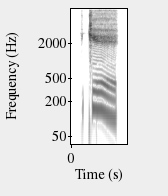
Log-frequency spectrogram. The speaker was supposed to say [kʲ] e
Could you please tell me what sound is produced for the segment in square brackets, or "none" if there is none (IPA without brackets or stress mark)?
kʲ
